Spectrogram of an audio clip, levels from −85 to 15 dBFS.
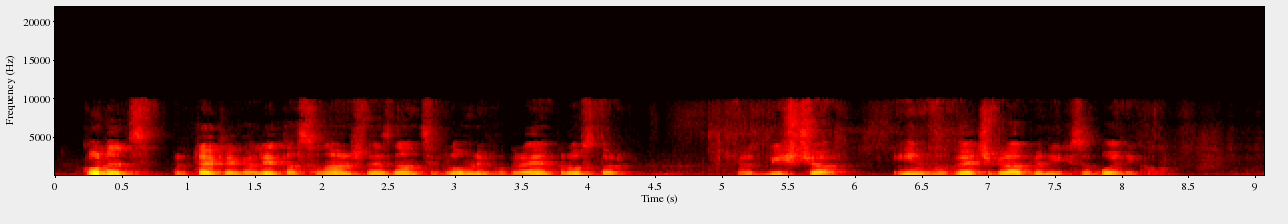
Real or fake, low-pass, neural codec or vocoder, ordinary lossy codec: fake; 9.9 kHz; vocoder, 22.05 kHz, 80 mel bands, Vocos; MP3, 64 kbps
